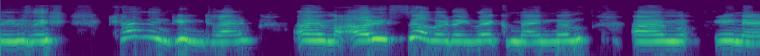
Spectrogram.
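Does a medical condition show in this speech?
Yes: cerebral palsy.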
